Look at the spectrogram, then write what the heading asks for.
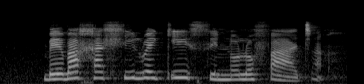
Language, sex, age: Northern Sotho, female, 24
